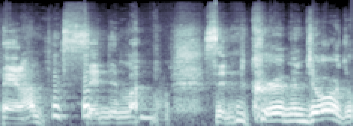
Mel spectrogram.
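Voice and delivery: high-pitched, defensive comeback; retold protest. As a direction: act out pleading your own innocence. Retelling his protest back to her.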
